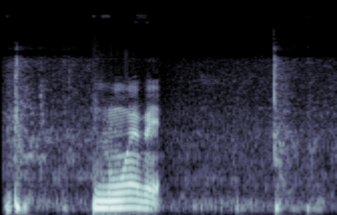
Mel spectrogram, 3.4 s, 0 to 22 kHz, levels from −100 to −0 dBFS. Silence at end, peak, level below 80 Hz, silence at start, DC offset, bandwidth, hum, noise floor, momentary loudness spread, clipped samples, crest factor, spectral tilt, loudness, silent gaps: 0.3 s; -2 dBFS; -50 dBFS; 0.05 s; under 0.1%; 7.6 kHz; none; -48 dBFS; 17 LU; under 0.1%; 16 dB; -8 dB/octave; -15 LUFS; none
